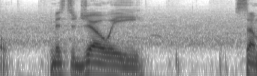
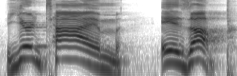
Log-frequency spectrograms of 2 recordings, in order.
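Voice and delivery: hype commentator; 12 semitones higher than usual. Pretend. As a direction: call the match like a ringside announcer. Mock wrestling commentary.

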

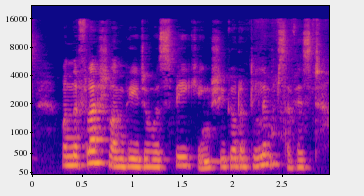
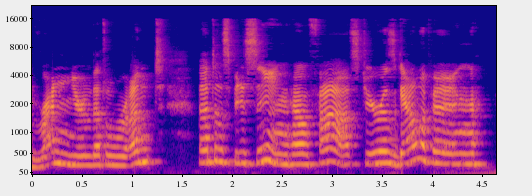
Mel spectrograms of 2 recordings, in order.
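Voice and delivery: mock giant jeer; 4 semitones higher than usual.

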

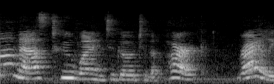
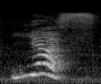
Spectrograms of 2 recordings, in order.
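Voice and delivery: excited yes; 8 semitones higher than usual. A narrator's reading. Riley answers the kid's invitation to play, excited. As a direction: burst out with delight.

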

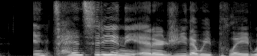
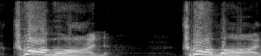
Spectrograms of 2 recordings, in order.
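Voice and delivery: louder, punchy cheer; real shout; 6 semitones higher, 5 dB louder, much slower than usual. Real, not acted. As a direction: pump up the crowd. Fan celebrating a goal.

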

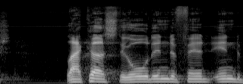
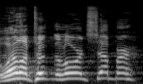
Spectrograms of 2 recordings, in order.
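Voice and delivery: mock excuse; 10 semitones higher, 8 dB louder than usual. Mocking a churchgoer's excuse.

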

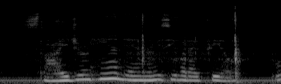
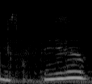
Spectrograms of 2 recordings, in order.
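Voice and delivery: plain reading voice

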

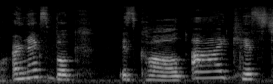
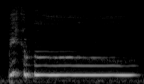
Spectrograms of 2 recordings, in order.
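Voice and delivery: high, bright surprise reveal; excited peekaboo; 12 semitones higher, 7 dB louder than usual. Acted. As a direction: pop out with delight.

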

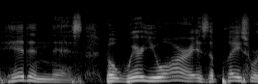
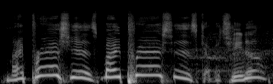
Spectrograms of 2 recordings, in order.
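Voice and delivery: lightly voiced, high "my precious" with a laugh; a playful hint of Gollum's craving; 14 semitones higher than usual. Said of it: "Lord of the Rings movies".

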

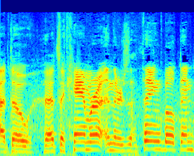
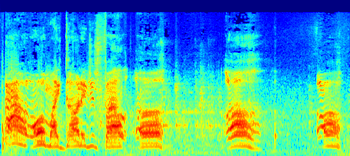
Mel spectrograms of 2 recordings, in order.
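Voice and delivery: high startled cry after falling; surprised yelp; 5 semitones higher, 4 dB louder than usual. Real, not acted. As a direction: yelp as you fall. Falls down the slide.

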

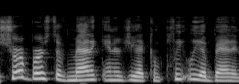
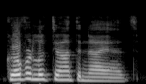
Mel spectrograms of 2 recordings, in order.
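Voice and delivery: plain reading voice

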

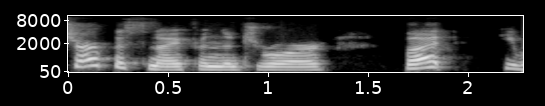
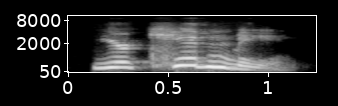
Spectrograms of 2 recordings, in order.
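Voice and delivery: high, loud disbelief; surprised; 7 semitones higher, 6 dB louder than usual. A narrator's reading. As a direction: blurt it out in shock. Foreman hears of alligators.

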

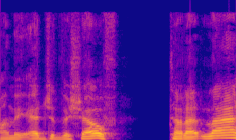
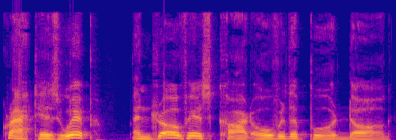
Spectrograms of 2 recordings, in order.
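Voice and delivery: ordinary delivery, nothing marked

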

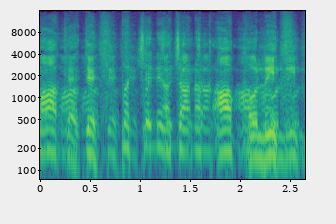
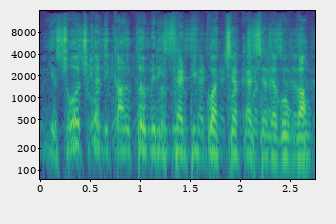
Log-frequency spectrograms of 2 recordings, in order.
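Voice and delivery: ordinary talk, nothing marked

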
